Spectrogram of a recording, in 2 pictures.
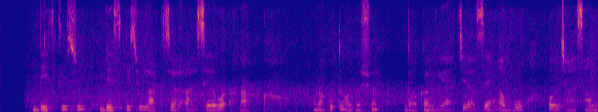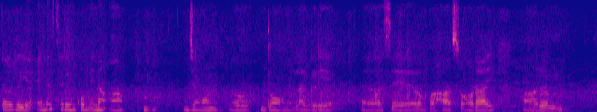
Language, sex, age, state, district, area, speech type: Santali, female, 30-45, West Bengal, Paschim Bardhaman, rural, spontaneous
